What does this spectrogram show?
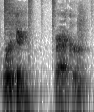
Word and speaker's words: Rickenbacker: hate the rick backer and you can't say backer or bocker so in the comment section there is no correct way of saying it they went by both names they changed the pronunciation later on in the history of rickenbacker or bacher so both ways are correct whatever you want you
